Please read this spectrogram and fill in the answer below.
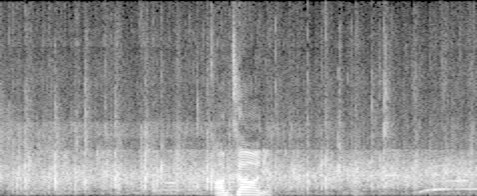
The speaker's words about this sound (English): And I don't need the hand claps, but Jesus does.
